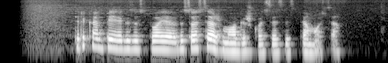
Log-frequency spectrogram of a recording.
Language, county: Lithuanian, Vilnius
